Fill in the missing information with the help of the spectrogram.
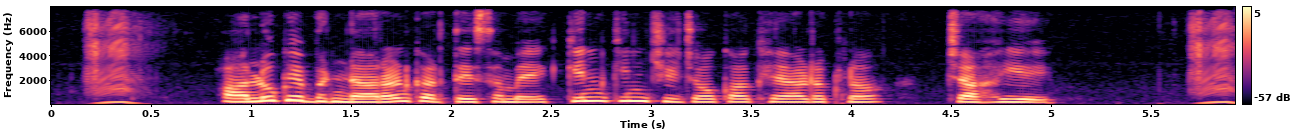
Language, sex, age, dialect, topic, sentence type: Hindi, female, 25-30, Garhwali, agriculture, question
